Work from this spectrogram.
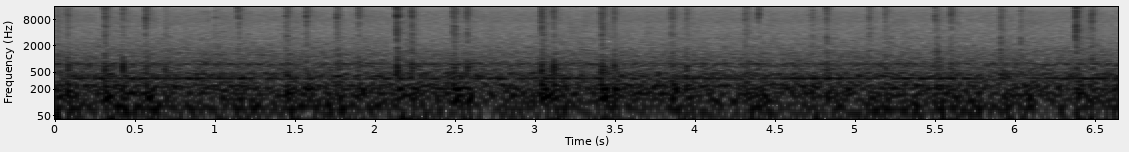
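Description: A single index fingertip taps individual plastic keys on a dark grey laptop keyboard, producing quiet, irregular, bright clicks. The clicks sit over a steady low hum and background rumble.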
